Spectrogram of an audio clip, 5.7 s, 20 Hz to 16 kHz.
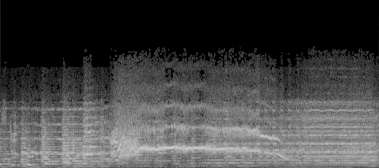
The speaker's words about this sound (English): It's not a large role, but Gwynne makes an impact, and in her climactic scene, she lets out one hell of a scream. It was the scream that got her noticed and made her perfect for Universal's continued devotion to the horror genre throughout the 1940s.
